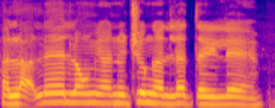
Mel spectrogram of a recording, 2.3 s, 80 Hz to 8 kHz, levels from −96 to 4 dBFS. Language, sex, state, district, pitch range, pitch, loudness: Wancho, male, Arunachal Pradesh, Longding, 165-195 Hz, 180 Hz, -12 LUFS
